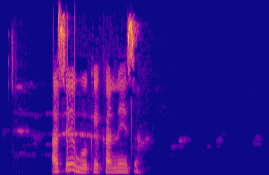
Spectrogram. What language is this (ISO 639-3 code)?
luo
